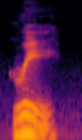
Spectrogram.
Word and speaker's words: Gris: Gris in French. I don't think you pronounce the S.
